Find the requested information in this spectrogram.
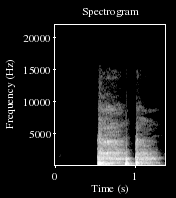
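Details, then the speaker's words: Three loud, harsh coughs in quick succession with a moist, rattly quality from an adult sick for about a week, during a livestream: a wet productive cough. "Every couple of minutes I'm gonna I'm gonna say please excuse the coughing. I'm still sick after a week."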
